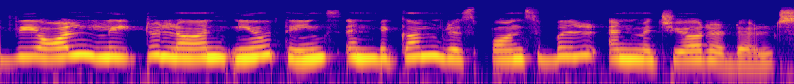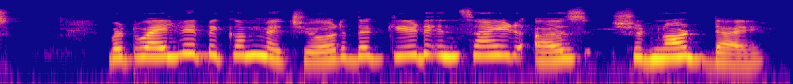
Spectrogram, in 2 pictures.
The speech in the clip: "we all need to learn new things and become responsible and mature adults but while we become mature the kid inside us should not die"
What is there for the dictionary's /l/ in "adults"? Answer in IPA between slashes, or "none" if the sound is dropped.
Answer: /l/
